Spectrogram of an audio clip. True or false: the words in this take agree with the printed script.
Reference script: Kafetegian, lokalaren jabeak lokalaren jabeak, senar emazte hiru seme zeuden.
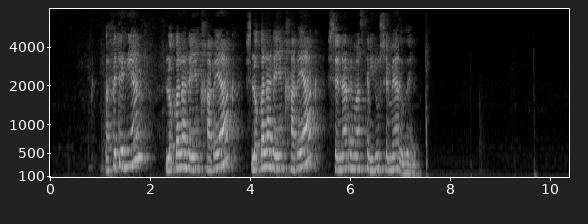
true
